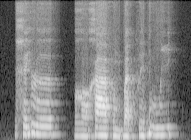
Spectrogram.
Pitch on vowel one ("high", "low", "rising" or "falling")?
rising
